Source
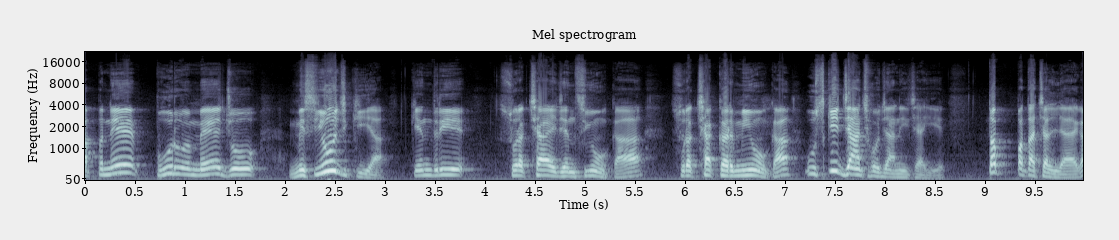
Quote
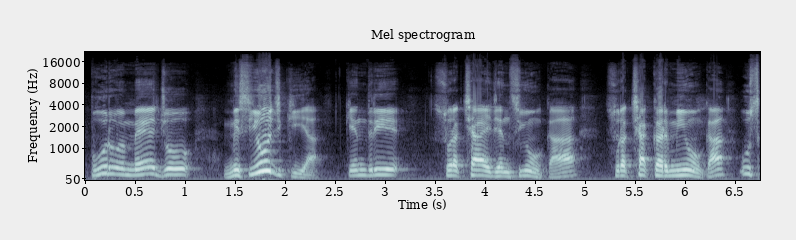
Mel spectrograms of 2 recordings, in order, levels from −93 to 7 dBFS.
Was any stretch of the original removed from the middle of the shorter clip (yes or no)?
no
